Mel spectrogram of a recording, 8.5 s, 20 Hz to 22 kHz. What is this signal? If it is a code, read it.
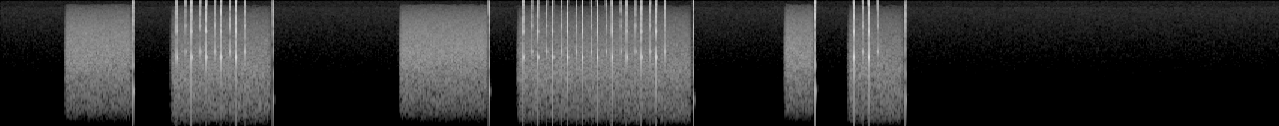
Pulse dialling, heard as a rotary dial, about 10 pulses a second. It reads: 5 0 2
